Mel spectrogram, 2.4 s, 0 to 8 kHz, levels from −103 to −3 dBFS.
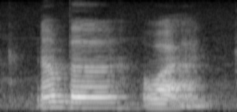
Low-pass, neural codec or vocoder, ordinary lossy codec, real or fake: none; none; none; real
